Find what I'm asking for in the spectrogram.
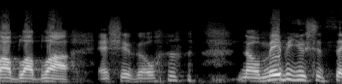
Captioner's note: laughs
